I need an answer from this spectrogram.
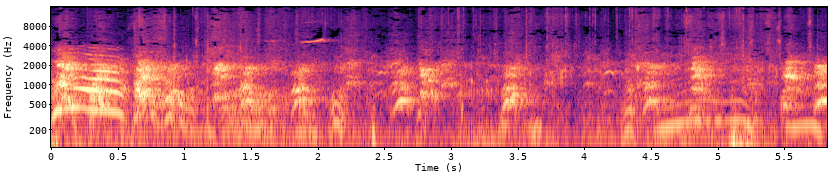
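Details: Dogs at an abandoned-dog shelter in Yangsan barking in a chorus of overlapping, uneven barks with harmonic, slightly hoarse tones. The barks come in bursts about every half second, with a man's voice faintly mixed in.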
